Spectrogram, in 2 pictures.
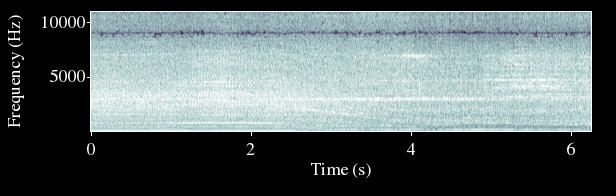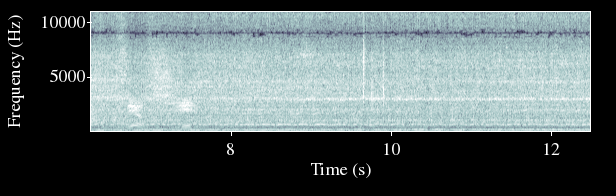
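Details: Nissan R33 in performance build: engine held up in the revs with a rough, wavering rasp over the drone at certain rpm; first suspected a cam splash guard rattling against cam caps, found to be a cracked intake manifold.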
